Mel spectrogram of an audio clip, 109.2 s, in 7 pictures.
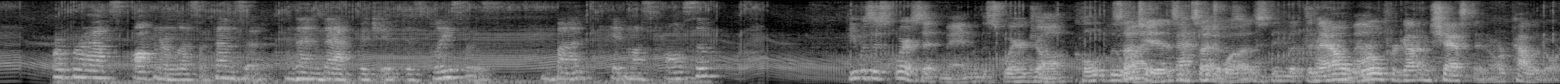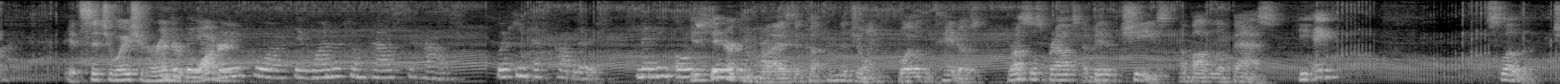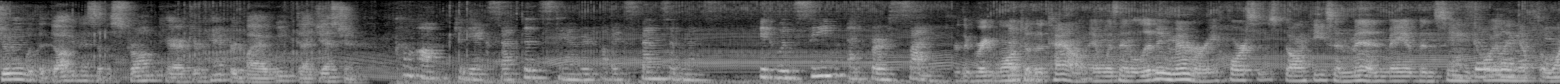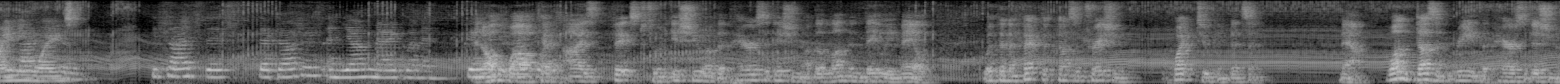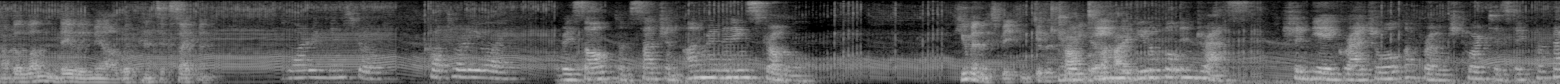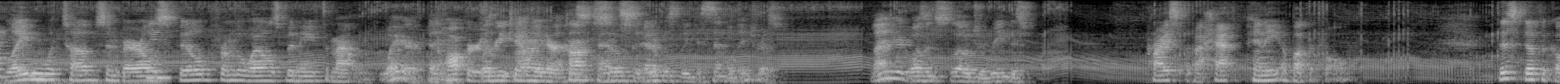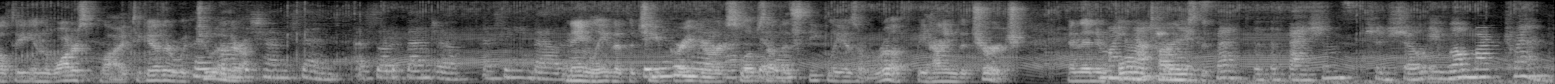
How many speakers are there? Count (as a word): four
